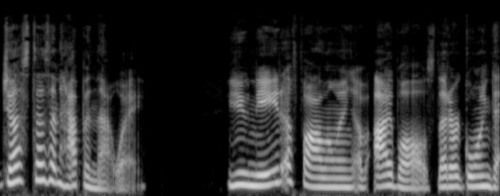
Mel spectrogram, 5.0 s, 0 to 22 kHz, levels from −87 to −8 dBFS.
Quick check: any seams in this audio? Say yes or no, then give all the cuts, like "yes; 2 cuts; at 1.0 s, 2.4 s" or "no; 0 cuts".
no; 0 cuts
